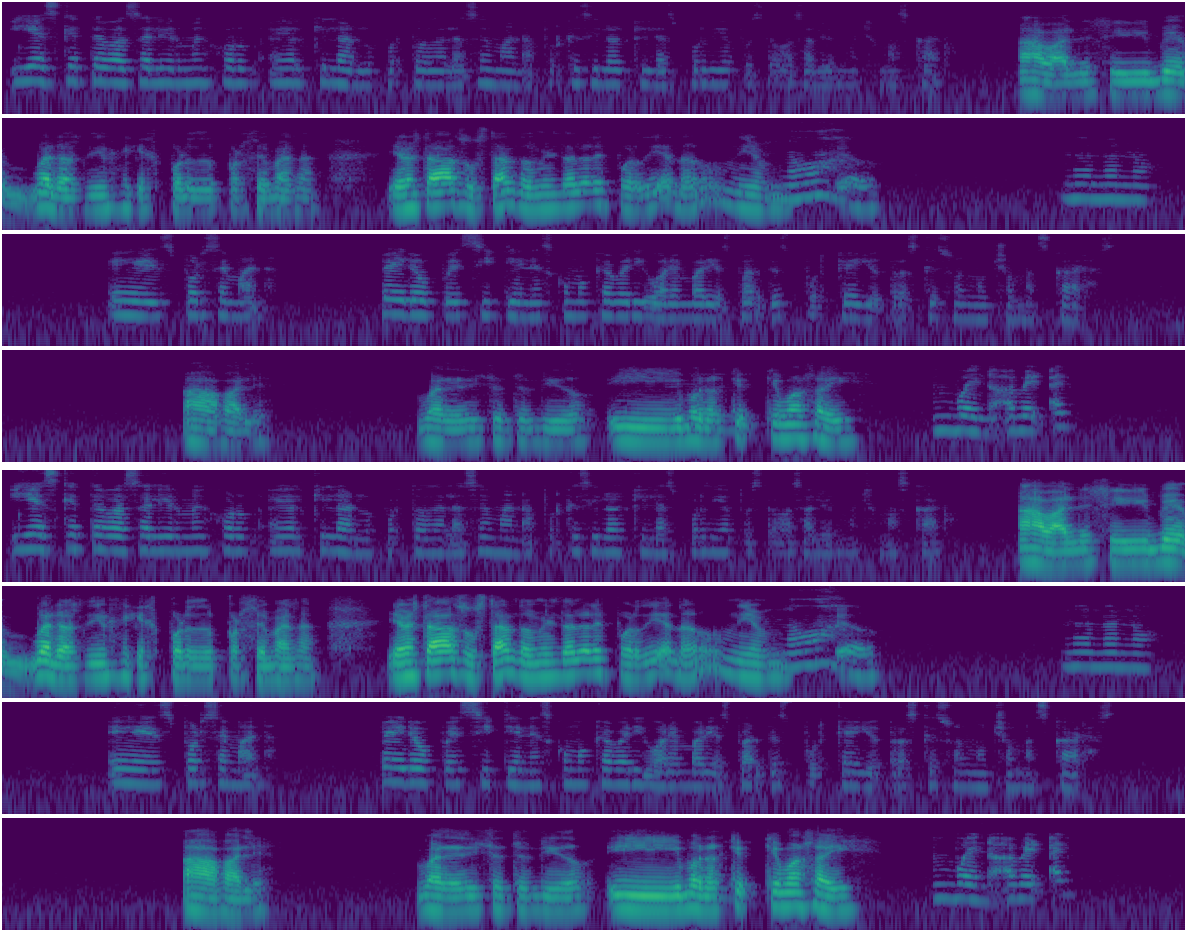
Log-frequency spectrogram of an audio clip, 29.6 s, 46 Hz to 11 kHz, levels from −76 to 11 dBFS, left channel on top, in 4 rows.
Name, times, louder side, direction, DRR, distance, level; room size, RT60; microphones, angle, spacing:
voice 1, 0.0-5.9 12.1-12.8 14.0-14.6 15.4-16.5 17.1-21.7 26.3-26.8 28.0-28.9, right 1 dB, 50° right, 1.0 m, -45 dB
voice 2, 6.3-12.3 12.6-12.8 23.3-23.8 24.8-27.5, right 4 dB, 90° right, 0.5 m, -28 dB
2.5 x 2.1 x 3.7 m
head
